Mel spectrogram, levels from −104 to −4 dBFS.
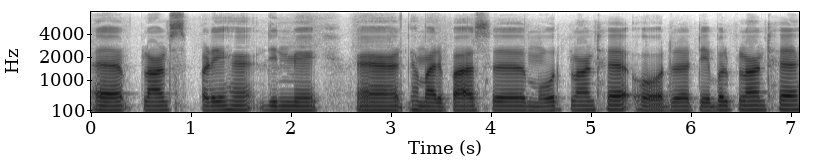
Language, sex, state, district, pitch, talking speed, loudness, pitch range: Hindi, male, Delhi, New Delhi, 120 Hz, 145 wpm, -19 LUFS, 120-125 Hz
